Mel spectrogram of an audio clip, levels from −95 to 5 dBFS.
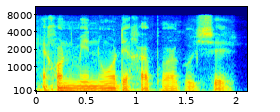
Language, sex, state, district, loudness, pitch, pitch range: Assamese, male, Assam, Kamrup Metropolitan, -21 LUFS, 85 Hz, 80-90 Hz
